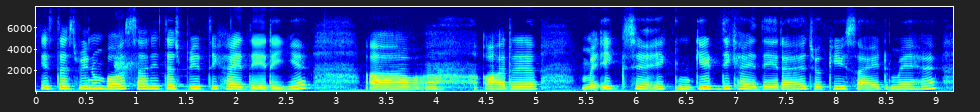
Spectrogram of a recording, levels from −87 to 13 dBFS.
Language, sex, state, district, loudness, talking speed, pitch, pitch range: Hindi, female, Chhattisgarh, Bastar, -25 LUFS, 165 wpm, 230 Hz, 215-240 Hz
